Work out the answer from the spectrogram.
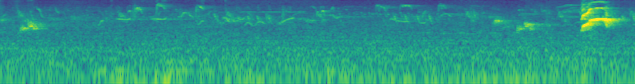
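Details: Soft twittering and warbled notes from other birds fill the background before a sun conure playing with a ring breaks in with one sudden loud, harsh screech near the end.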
